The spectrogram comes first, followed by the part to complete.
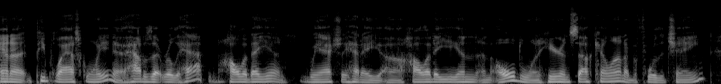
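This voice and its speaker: A man speaks at a very fast pace with hardly any pauses, his medium-pitched voice captured in a very clean recording against a silent background. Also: ordinary pitch variation. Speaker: trademark attorney. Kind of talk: interview. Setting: studio.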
